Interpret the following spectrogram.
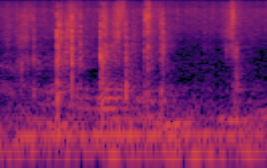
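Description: Faint rustling and a few soft clicks of paper cards being handled, over a low steady hum.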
